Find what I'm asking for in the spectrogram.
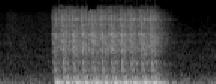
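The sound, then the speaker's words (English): A voice imitates an assault rifle firing: a loud, fast, evenly pulsed burst of rattling shots lasting about a second, heard alone between short silences. “Assault rifle. Mind blown. Do assault rifle.”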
